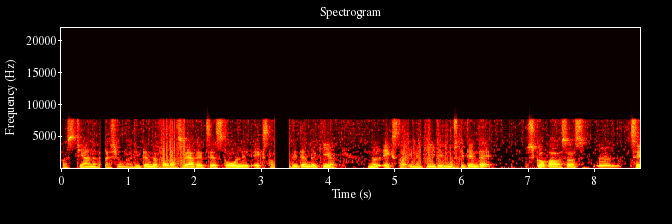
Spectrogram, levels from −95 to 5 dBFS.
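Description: The whole clip of speech has overdone noise removal: the background drops and breaks up into twinkling specks, and quiet parts of the voice got suppressed along with the noise.

At 0.58 to 0.72 s there's packet loss on an ADPCM call. About 80 ms of audio, a handful of packets, drops into a hard-edged hole. The decoder's predictor then restarts out of step, so the speech comes back slightly distorted before settling.

From 1.47 to 1.85 s, between "er dem der" and "til at stråle lidt", there's loose connector crackle, an irregular scratchy burst from a contact making and breaking.

Right after "at stråle lidt ekstra", at 3.20 to 3.44 s, a longer ADPCM packet-loss gap hits. About 220 ms, roughly ten packets, is gone, with the same distorted recovery.

The crackle returns from 5.10 to 6.00 s, after "dem der giver noget" and before "dem der skubber os".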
